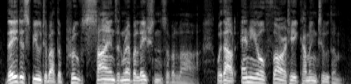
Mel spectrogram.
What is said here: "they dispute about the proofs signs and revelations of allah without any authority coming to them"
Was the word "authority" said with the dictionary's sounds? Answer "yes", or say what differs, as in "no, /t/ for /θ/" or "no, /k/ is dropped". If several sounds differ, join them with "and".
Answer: yes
